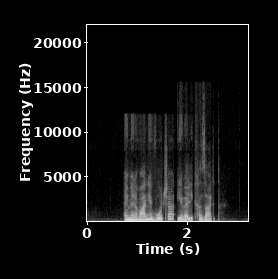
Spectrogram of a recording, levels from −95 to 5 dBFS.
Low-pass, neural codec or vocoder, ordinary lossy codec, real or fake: 14.4 kHz; codec, 32 kHz, 1.9 kbps, SNAC; Opus, 16 kbps; fake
